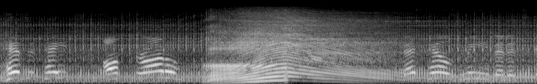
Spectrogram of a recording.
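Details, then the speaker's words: Jonsered 525 chainsaw, freshly fired up and tuned: revs up and drops back, stumbling and hesitating off throttle; low-speed mixture too lean, so more fuel is given on the low side and idle screw raised. "it's too lean on the low side so I'll give it a little bit more fuel on the low side"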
